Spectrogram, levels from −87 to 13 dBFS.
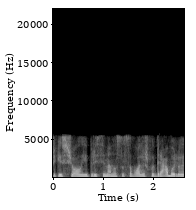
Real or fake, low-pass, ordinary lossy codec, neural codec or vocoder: fake; 5.4 kHz; AAC, 24 kbps; vocoder, 24 kHz, 100 mel bands, Vocos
